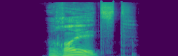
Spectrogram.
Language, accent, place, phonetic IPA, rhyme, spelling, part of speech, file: German, Germany, Berlin, [ʁɔlst], -ɔlst, rollst, verb, De-rollst.ogg
- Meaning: second-person singular present of rollen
